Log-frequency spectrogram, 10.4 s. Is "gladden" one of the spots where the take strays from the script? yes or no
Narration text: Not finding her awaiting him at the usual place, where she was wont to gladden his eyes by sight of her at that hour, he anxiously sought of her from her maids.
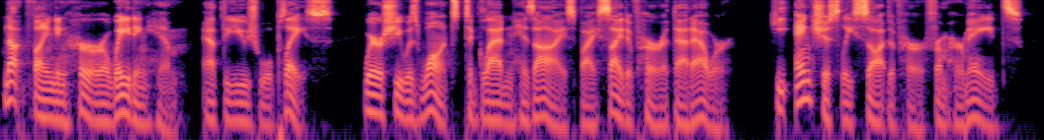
no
